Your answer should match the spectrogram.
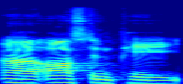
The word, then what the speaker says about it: Austin Peay: Isn't Austin Peay as you pronounce it? Because I know that's a Tennessee school. Is that right? – Austin Peay, yes.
